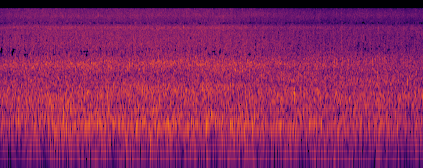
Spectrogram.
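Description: Small mountain stream rushing over rocks and little cascades, a steady, even sound of running water.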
